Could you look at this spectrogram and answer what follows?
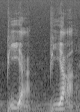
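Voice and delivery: chick peeping. Retold or imitated. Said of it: "quando o pintinho".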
